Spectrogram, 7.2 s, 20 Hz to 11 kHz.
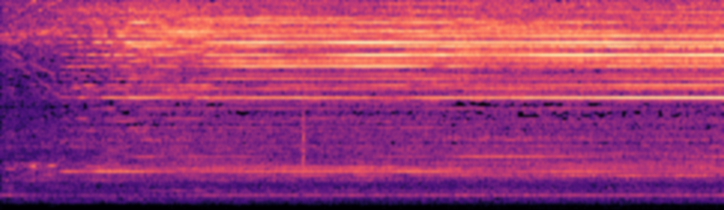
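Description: Electric CNC router spindle driven by a VFD, spinning up to about 10,000 RPM in the first second or so, then running steady with a high whine.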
